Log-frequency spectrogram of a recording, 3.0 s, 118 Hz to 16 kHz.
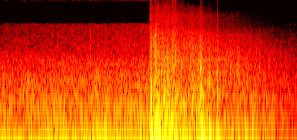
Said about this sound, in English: We've heard at least 20 loud explosions like that over the last 10 minutes or so. Here's another one.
